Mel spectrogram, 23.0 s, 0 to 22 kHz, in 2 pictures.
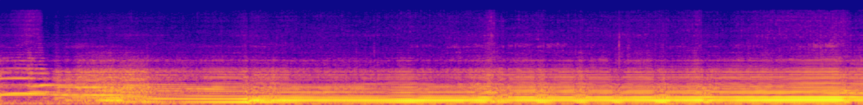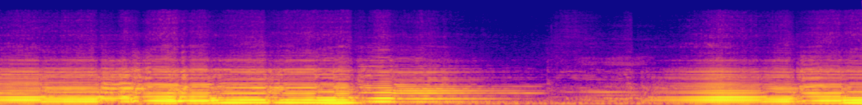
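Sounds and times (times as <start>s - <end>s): bowed double bass: 0.0s - 23.0s.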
